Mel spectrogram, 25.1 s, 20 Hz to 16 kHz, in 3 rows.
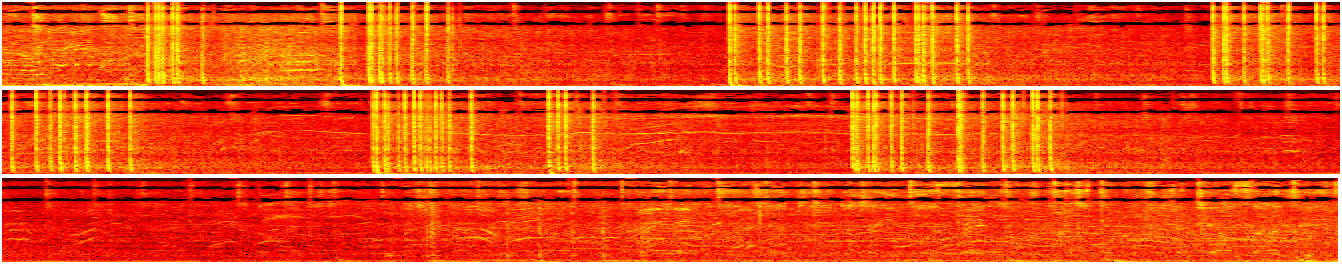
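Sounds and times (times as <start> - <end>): fireworks crackling bangs: 0.9 - 9.9, 10.7 - 16.5.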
